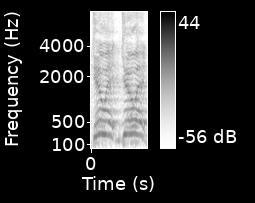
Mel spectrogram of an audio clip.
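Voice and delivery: high, goading mock voice; egging someone on. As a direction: urge them on in a high voice. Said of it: "And Rhea's like".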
